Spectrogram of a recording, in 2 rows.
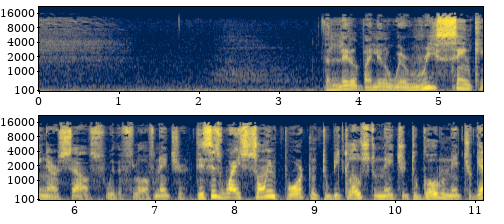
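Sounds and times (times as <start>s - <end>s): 
slow deep breathing during a guided relaxation exercise: 0.0s - 1.3s, 2.1s - 3.4s
speech: 3.6s - 11.0s.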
